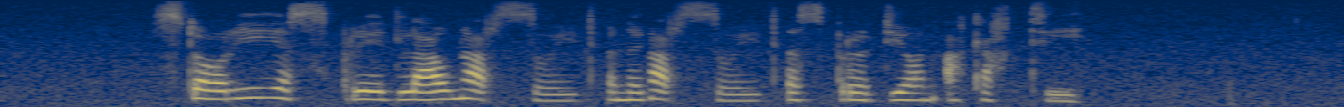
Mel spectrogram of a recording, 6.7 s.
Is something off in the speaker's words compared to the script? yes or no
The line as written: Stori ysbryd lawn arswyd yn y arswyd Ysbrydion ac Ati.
no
